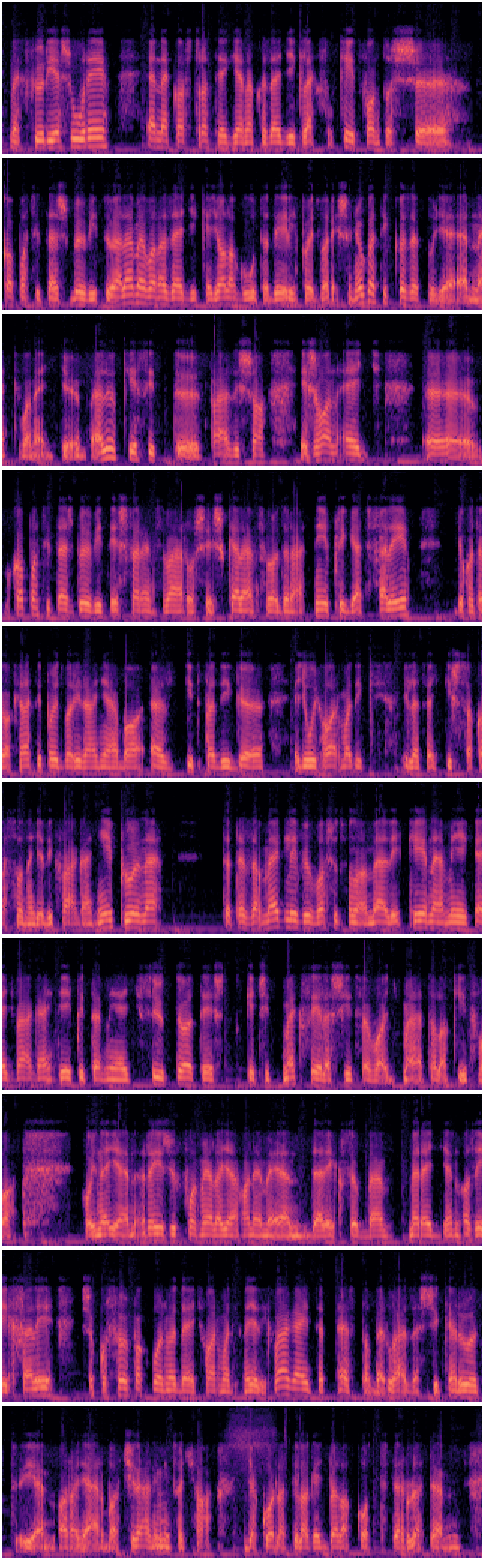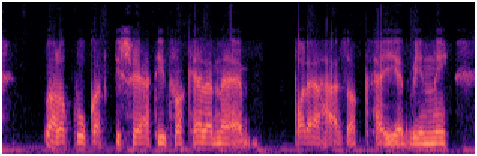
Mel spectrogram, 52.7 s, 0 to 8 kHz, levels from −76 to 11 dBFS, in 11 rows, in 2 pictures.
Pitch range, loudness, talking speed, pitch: 115-125 Hz, -16 LUFS, 135 wpm, 120 Hz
